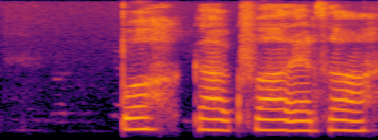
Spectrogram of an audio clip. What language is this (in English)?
Icelandic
